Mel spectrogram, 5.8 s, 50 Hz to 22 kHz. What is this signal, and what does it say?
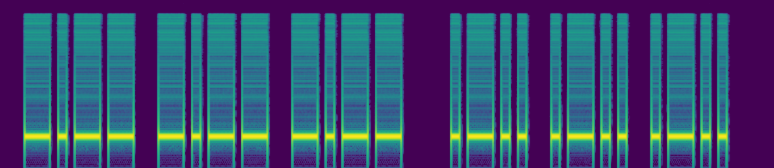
Morse code, heard as a keyed tone, about 19 wpm, 800 Hz. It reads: YYY LLL
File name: Basic Letter Groups By Blocks / Groups@18 / LFCYQ@18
